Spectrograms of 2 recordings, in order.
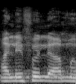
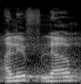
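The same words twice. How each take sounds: No difference in how they are said.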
